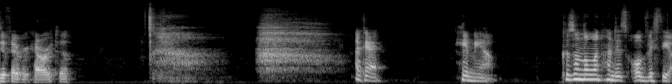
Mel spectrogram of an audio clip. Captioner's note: sighs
